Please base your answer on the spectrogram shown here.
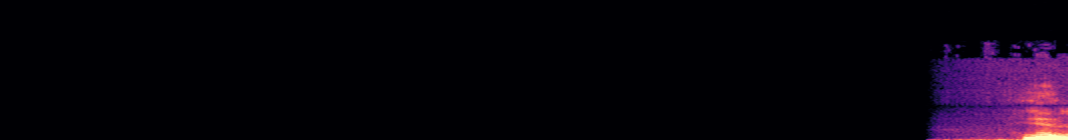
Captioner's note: silent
